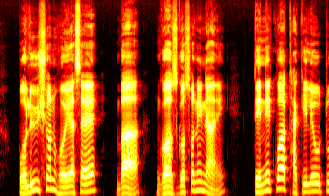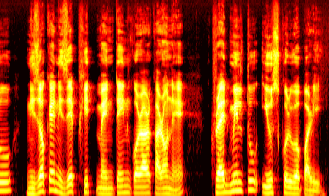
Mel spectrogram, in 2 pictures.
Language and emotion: Assamese, neutral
